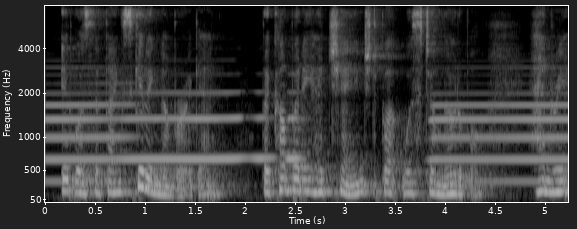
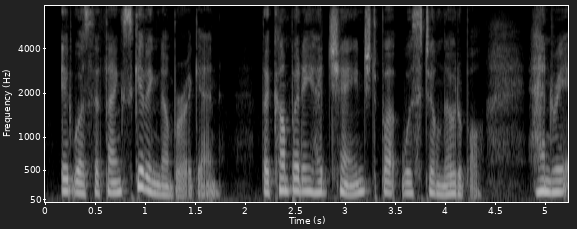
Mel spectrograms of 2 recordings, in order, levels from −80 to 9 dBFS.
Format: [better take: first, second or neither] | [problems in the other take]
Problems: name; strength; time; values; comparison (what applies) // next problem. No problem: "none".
second | background sound (Wind instrument, woodwind instrument); 4 dB below the speech // room echo; dies away in 0.8 s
